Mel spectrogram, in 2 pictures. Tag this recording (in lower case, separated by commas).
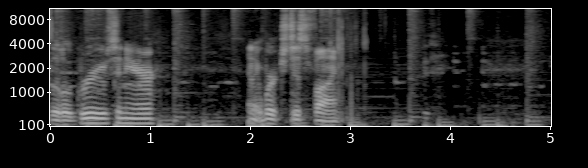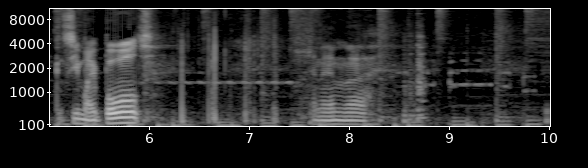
music, speech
